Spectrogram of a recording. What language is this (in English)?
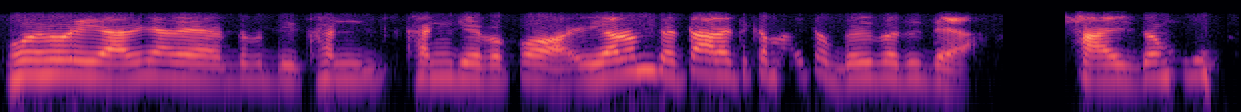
Manipuri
